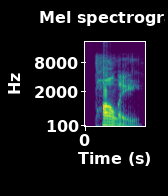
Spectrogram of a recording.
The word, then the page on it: poly: American English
